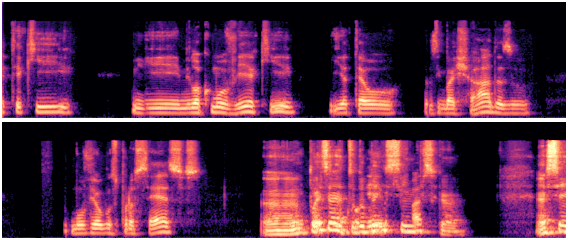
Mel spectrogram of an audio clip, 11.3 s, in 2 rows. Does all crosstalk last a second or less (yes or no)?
no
